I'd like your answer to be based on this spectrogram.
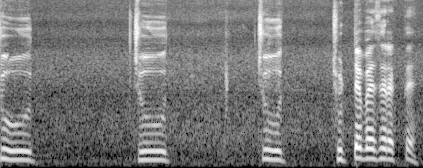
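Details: Acted stuttering, deliberately performed by a male prankster as a street prank, with repeated initial syllables.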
